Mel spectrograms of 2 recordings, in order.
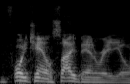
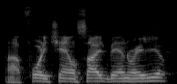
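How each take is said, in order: First: Said in the usual way. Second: A catch in the throat mid-phrase; throat glitch. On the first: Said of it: "Let me try that without the". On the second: Real, not acted. Collector listing his radios, throat catching. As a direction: voice snags in the throat. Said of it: "whatever my throat just did".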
